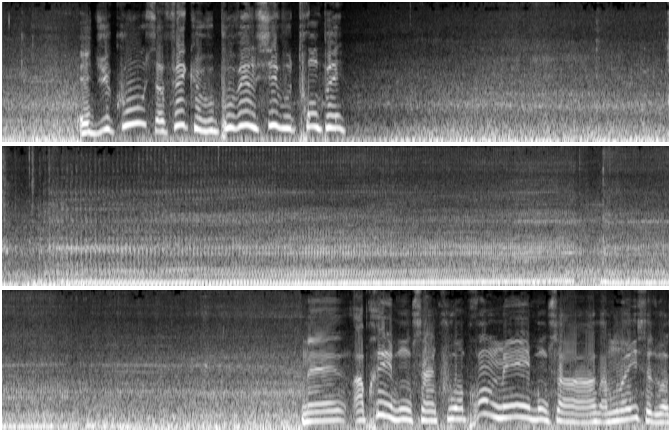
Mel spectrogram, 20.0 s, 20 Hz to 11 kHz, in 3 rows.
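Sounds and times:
motorcycle engine accelerating: 6.9s - 14.8s.

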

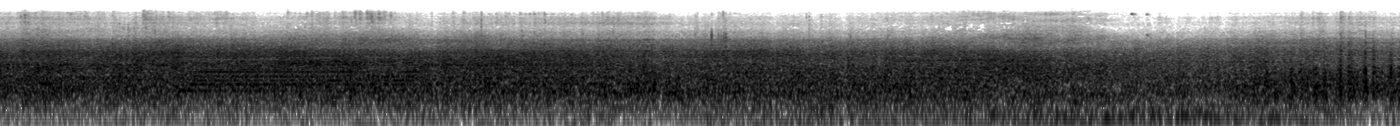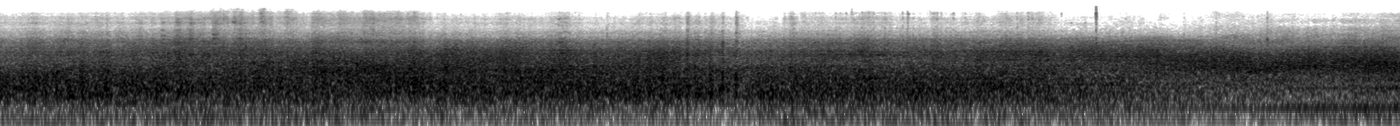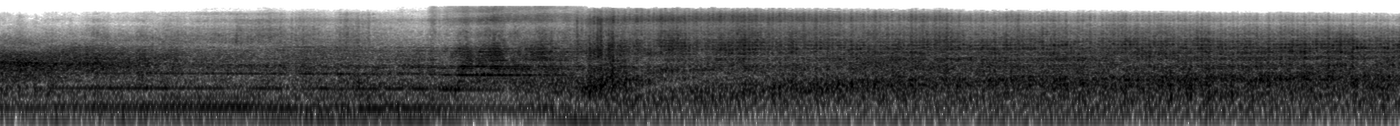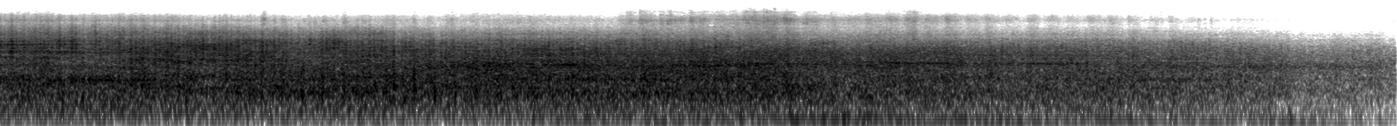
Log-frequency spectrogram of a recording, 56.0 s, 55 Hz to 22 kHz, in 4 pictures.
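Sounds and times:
train wheels rumbling on rails: 0.0s - 55.9s
locomotive engine drone: 22.1s - 45.3s.

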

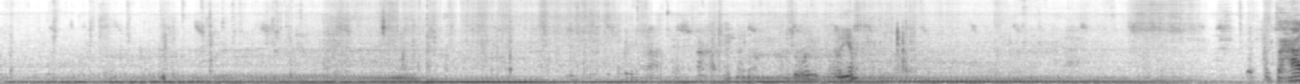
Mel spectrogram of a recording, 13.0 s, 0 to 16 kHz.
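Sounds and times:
chewing with wet clicks: 0.0s - 4.4s.

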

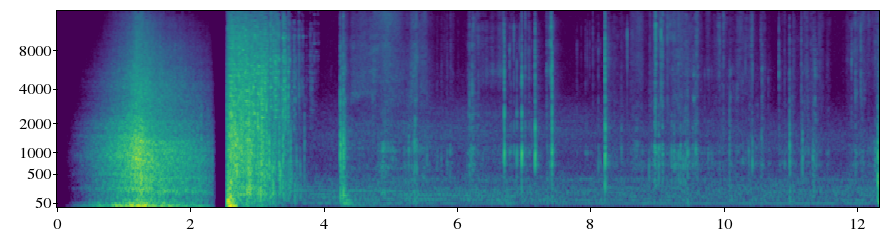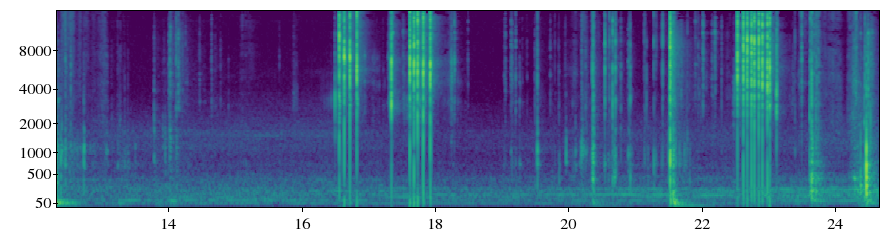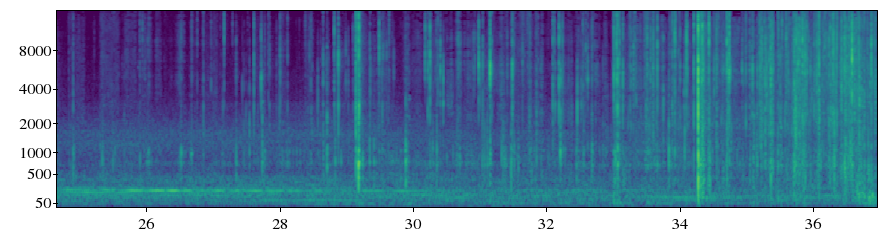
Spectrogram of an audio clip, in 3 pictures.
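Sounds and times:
sharp hit: 0.5s - 3.0s
tape crinkling: 27.2s - 36.9s.

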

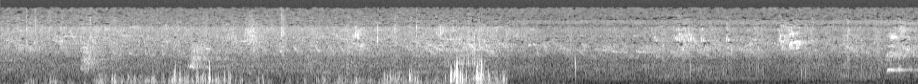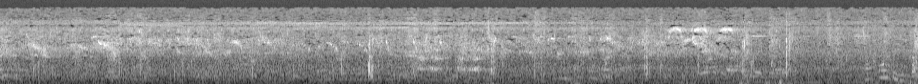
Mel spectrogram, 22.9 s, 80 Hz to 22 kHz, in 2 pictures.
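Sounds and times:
birds chirping: 0.0s - 22.9s.

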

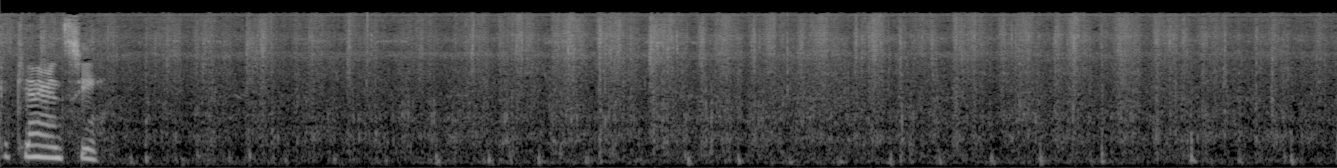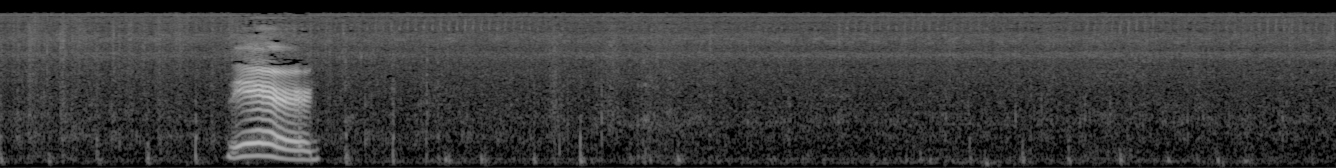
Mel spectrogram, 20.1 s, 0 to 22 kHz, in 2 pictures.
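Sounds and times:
horse hoofbeats on grass: 0.0s - 20.0s.

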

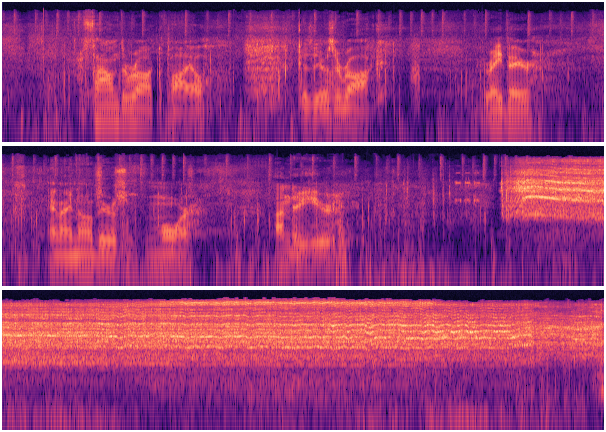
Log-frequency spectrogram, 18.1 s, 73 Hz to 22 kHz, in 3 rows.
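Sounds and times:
electric ice auger whining: 10.6s - 18.0s.

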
